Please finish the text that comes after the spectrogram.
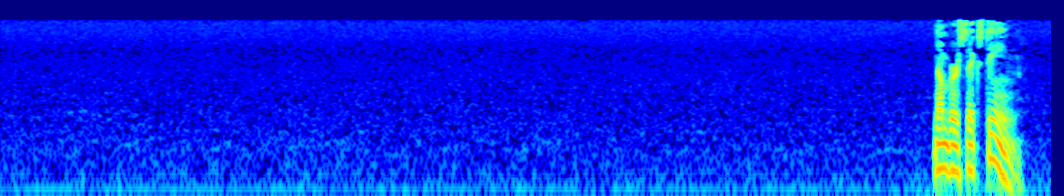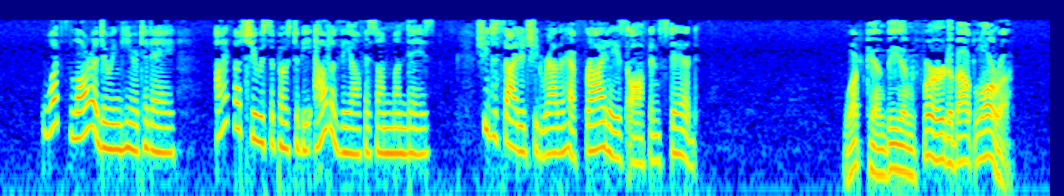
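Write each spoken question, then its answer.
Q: What can be inferred about Laura?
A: She changed her day off to Friday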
